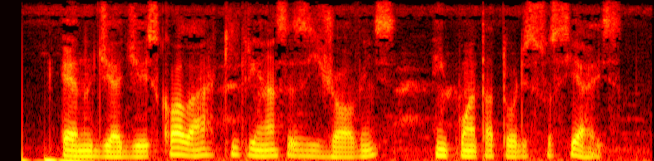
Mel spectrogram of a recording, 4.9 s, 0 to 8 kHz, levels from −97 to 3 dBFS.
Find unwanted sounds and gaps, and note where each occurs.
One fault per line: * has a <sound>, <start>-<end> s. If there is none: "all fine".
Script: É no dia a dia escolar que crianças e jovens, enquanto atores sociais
all fine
